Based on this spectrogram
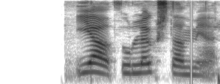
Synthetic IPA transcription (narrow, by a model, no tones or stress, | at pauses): jaːwθulœkst̪aðmjɛ̰ɾ̥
